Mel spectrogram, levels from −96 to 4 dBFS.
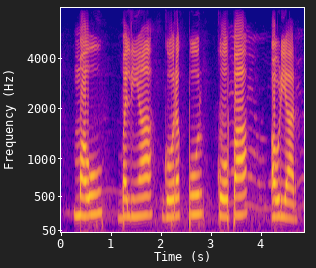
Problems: background sounds at intervals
